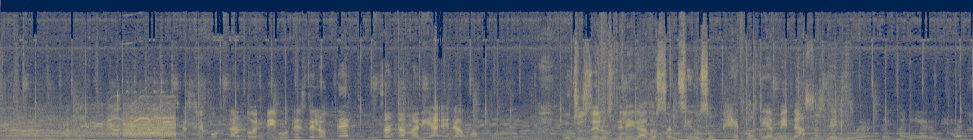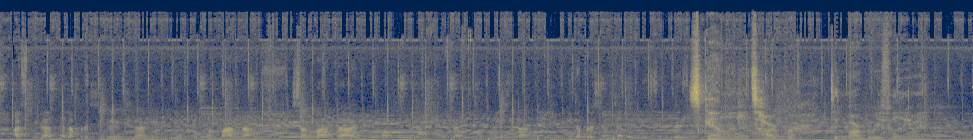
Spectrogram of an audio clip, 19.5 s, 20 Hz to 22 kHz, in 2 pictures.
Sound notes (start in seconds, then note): 1.7 speaking Spanish; 4.6 suspenseful orchestral music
